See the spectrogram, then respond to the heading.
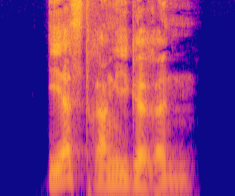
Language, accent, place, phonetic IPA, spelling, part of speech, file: German, Germany, Berlin, [ˈeːɐ̯stˌʁaŋɪɡəʁən], erstrangigeren, adjective, De-erstrangigeren.ogg
- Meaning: inflection of erstrangig: 1. strong genitive masculine/neuter singular comparative degree 2. weak/mixed genitive/dative all-gender singular comparative degree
